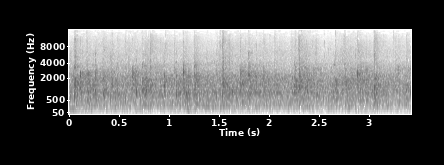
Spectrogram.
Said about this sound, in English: Preach with me. If you are not clapping, you are not in the church.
